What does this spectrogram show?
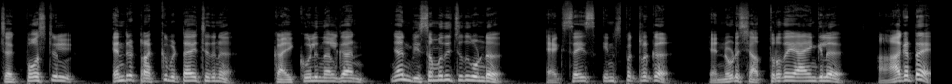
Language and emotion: Malayalam, angry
